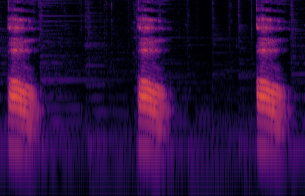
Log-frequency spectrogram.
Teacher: తర్వాత లాంగ్ వొవెల్స్లో నాలుగవది ఆ ఆ ఆ. దీనిని పలికేటప్పుడు పెదాలు గుండ్రంగా ఉండి నాలుక కొద్దిగా తెరచి ఉంటుంది. వోకల్ ట్రాక్ట్ యొక్క వెనుక భాగంలో వ్యక్తీకరించబడుతుంది.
